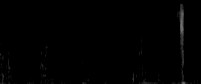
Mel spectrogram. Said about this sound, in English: I'm gonna have a sip of my drink. I'm gonna let y'all listen to it too.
